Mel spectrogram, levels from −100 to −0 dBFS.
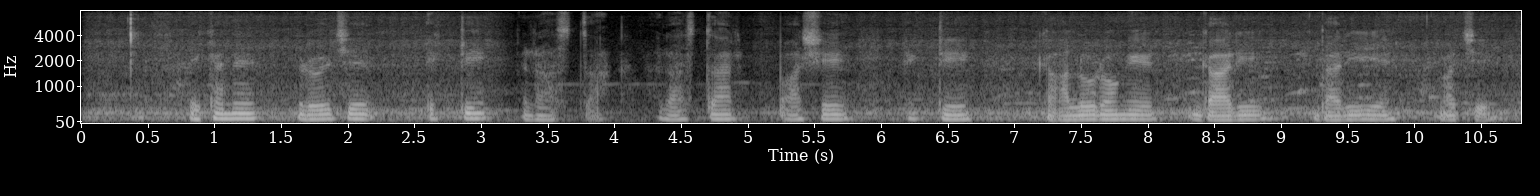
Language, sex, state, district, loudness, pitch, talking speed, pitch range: Bengali, male, West Bengal, Paschim Medinipur, -38 LUFS, 125 Hz, 65 wpm, 115-135 Hz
